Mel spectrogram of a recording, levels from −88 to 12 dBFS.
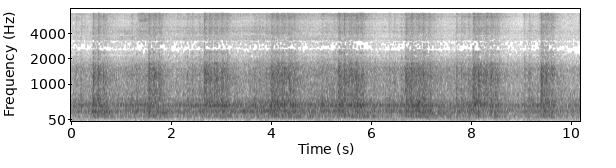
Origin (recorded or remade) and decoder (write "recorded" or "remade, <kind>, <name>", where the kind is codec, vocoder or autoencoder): recorded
